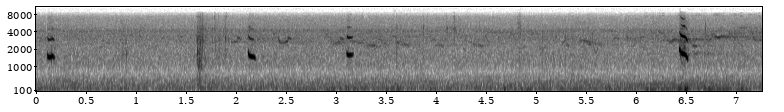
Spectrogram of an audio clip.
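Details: Nest of Osprey chicks in Barlinek forest, early morning feeding on 25 June 2022, recorded by a live camera: short, high, downward-slurred chirps repeated every second or so, then a gap before one louder chirp.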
